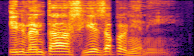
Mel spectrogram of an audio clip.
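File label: Human Male error not a bag, Czech; wowpreklad; czwow; MaleErrorMessages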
